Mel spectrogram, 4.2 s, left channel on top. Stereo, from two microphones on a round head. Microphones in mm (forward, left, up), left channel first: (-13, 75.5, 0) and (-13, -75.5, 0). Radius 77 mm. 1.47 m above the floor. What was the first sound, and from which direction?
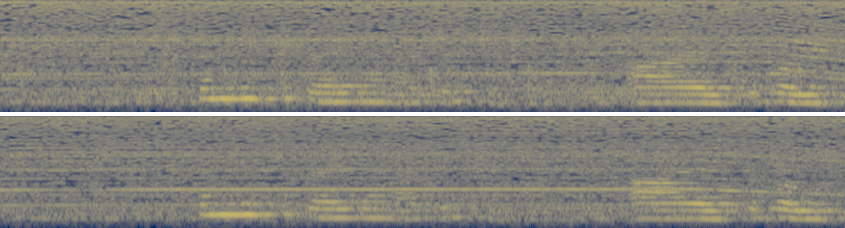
A woman speaking, 20° right (ahead or behind).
